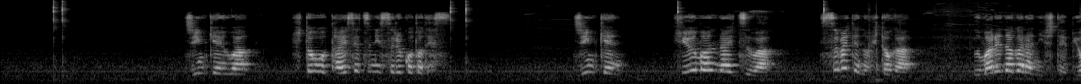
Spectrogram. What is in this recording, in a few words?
elearning; japan; business and human rights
